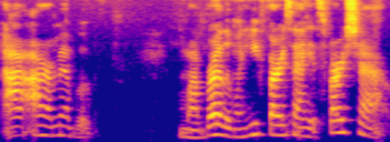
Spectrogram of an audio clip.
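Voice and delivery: ordinary delivery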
